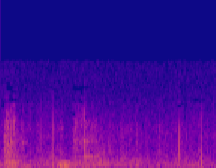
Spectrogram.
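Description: A room door at the head of a staircase in Egypt being unlocked: a few short, sharp metallic clicks and rattles at uneven intervals, fairly quiet, over a steady faint hiss with no voices.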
